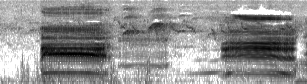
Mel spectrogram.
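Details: Cows in a field give two drawn-out, richly harmonic moos, the first steady and the second slightly wavering, with a softer, lower call between them.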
